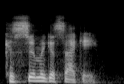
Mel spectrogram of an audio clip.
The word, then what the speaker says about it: Kasumigaseki: All right, Kasumigaseki.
